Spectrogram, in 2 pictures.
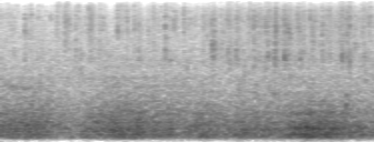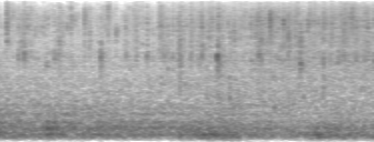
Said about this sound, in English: Hopefully you heard that. That wasn't as good as the one before. Still raining, but it has settled down a little bit. There we go. That'll probably do for now. The claps of thunder and lightning and stuff are quite a bit in between.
